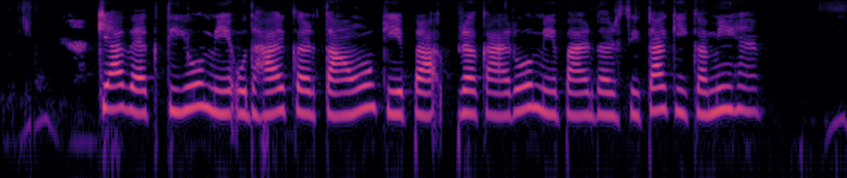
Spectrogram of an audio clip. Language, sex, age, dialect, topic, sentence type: Hindi, female, 18-24, Kanauji Braj Bhasha, banking, statement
